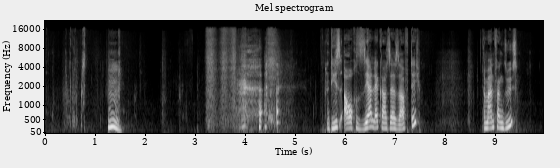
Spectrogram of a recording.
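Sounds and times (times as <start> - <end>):
biting into a juicy plum: 0.0 - 3.2
wet chewing and mouth noises: 0.0 - 3.2, 9.6 - 9.9
speech: 1.3 - 1.6, 5.7 - 7.6, 8.8 - 9.6.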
